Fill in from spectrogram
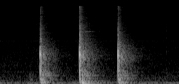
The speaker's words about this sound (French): Le loup ne fut pas longtemps à arriver à la maison de la mère Grand. Il heurte.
